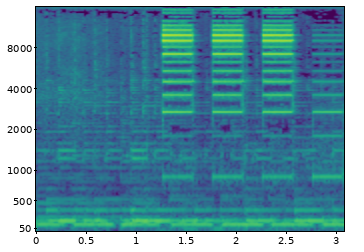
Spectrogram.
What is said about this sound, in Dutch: 6:00 AM. Wekker gaat af.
